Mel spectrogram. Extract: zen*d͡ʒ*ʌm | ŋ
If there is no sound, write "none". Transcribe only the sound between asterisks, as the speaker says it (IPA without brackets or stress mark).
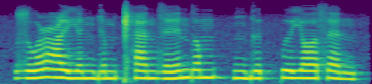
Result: d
